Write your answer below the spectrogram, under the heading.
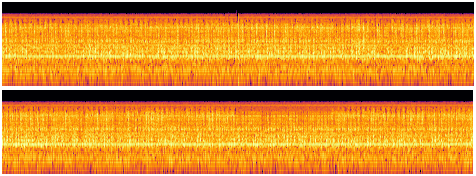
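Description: A small motor running steadily: an even hum and hiss with a constant whine that does not change.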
